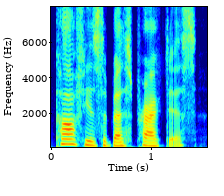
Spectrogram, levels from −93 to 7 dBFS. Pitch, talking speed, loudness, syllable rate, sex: 215 Hz, 190 wpm, -19 LUFS, 5.8 syllables/s, female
